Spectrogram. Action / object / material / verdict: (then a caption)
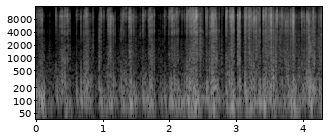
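scrape / salt crystal lamp / rock salt / none. Long fingernails on both hands quickly scratch the rough faces of a hand-sized, solid pink Himalayan salt crystal lamp. The result is a fast run of short, dry, bright scratching strokes with a gritty high hiss and only a faint low rumble underneath.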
